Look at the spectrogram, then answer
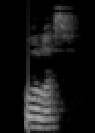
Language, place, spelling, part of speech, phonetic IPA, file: Russian, Saint Petersburg, полоз, noun, [ˈpoɫəs], LL-Q7737 (rus)-полоз.wav
- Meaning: 1. runner (smooth, flat surface, bent upward in the front, used for sliding on ice) 2. racer (snake)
